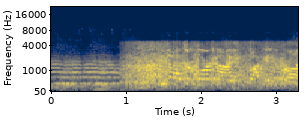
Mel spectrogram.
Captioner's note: murmur of crowd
